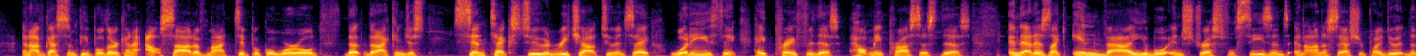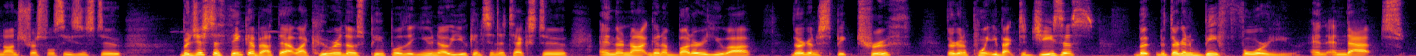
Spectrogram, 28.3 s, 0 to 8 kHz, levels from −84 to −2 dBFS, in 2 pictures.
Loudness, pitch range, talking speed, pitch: -15 LUFS, 135-170 Hz, 235 wpm, 150 Hz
